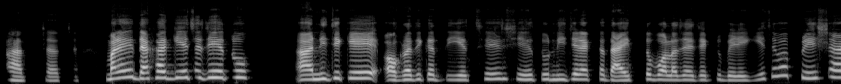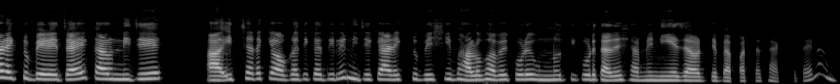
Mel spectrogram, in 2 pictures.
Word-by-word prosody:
আচ্ছা, 180 0 -4
আচ্ছা। 175 0 -21 0.4
মানে 280 +4 +10 0.2
দেখা 290 +3 +8
গিয়েছে 315 +1 +1
যেহেতু, 315 0 +3 0.6
অ্যা 220 - +7 0.2
নিজেকে 285 +3 +3 0.4
অগ্রাধিকার 220 +2 +1
দিয়েছেন। 210 +5 -4
সেহেতু 225 -2 -4
নিজের 230 +1 +1
একটা 230 +1 -6
দায়িত্ব 195 +2 +2 0.2
বলা 205 -1 +3
যায় 205 -1 -1
যে, - - -2
একটু 220 +3 -13
বেড়ে 190 0 -1
গিয়েছে 250 - -9
বা 415 - 0
প্রেশার 300 +3 +2
একটু 285 +2 -9
বেড়ে 230 -1 +3
যায়। 240 +4 +2
কারণ 250 -1 +2
নিজের, 250 +4 -3 0.6
আ - - +6 0.2
ইচ্ছাটাকে 260 +3 -8
অগ্রাধিকার 230 +2 -8
দিলে, 255 +5 -8
নিজেকে 230 -1 -8
আরেকটু 220 +2 -6
বেশি 230 +2 -9 0.2
ভালোভাবে 215 +2 -2
করে, 230 0 -3
উন্নতি 215 +1 -8
করে, 225 0 -5
তাদের 195 +2 -2
সামনে 195 -1 -8
নিয়ে 190 0 -4
যাওয়ার 180 -2 -2
যে 180 - -10
ব্যাপারটা 165 +1 -12
থাকে। 150 -1 -22
তাই 190 +4 -18
না? - - -27
225 Hz, 170 wpm, -23 LUFS, 205-255 Hz, 0.6 s, মানে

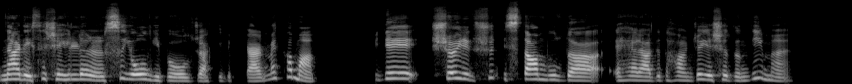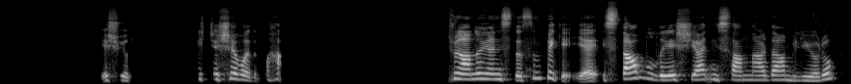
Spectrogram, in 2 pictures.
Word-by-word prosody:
neredeyse 235 +1 +4
şehirler 230 -1 0
arası 195 +8 +2
yol 235 -1 +4
gibi 180 -1 -7
olacak 160 -1 -4
gidip 175 - -22
gelmek 225 - -1
ama 345 - 0 0.6
bir 215 - -23
de 275 - +3
şöyle 275 -2 +2
düşün, 310 - -8
İstanbul'da 215 -7 +4
herhâlde 185 -1 -3
daha 190 0 -6
önce 180 +5 -5
yaşadın, 210 -5 -3
değil 290 0 -6
mi? 175 -6 -9 1.6
Yaşıyordun, 390 - -8 0.6
hiç 245 0 -15
yaşamadın. 245 -1 -2
Aha! - - -7 1.7
Şu 265 -1 +3
anda 245 +2 +4
Yunanistan'dasın. 240 0 -3
Peki, 300 +7 -1
eee, - - -1
İstanbul'da 260 -5 +4
yaşayan 220 +2 0
insanlardan 210 -1 -3
biliyorum. 185 +8 -4
225 Hz, 115 wpm, -23 LUFS, 195-255 Hz, 1.7 s, neredeyse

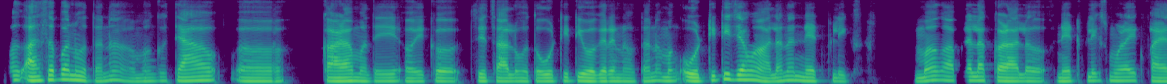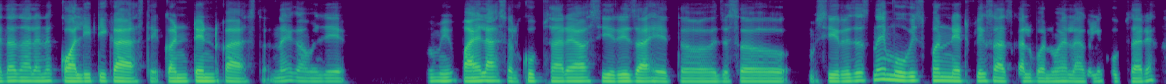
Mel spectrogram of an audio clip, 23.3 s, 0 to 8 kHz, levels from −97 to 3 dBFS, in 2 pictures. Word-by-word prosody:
मग 160 - -1
असं 145 +4 +3
पण 175 -2 +3
होतं 125 -6 0
ना 145 -6 -4
मग 120 +3 -5
त्या 130 -1 +3 0.5
अ, 120 -1 0 0.4
काळामध्ये 120 -1 +3 0.4
एक 115 +1 -6
अ, 115 -1 +1 0.2
जे 125 - +2
चालू 120 -1 0
होतं, 115 0 -3
ओ-टी-टी 120 +2 0
वगैरे 120 0 +3
नव्हतं 115 +1 -3
ना? 140 - -3
मग 130 -1 -2
ओ-टी-टी 150 +10 +2
जेव्हा 165 -5 +3
आला 115 +2 0
ना 150 +3 0
Netflix, 125 -3 -2 0.7
मग 135 +7 +1
आपल्याला 140 -1 0
कळालं 120 -2 +3 0.2
Netflixमुळे 130 +3 -1
एक 135 - -9
फायदा 120 +1 +1
झाल्याने 125 0 0
क्वालिटी 120 +2 +2
काय 120 -2 +5
असते, 115 0 -8
कंटेंट 120 +1 +3
काय 115 -3 +3
असतं, 115 +1 -14
नाही 130 +4 -4
का? 120 -2 -4
म्हणजे 115 0 -4 0.9
तुम्ही 125 0 0
पाहिलं 125 +2 +5
असेल 125 -3 -2
खूप 125 0 -2
साऱ्या 120 +1 +2
सिरीज 120 -1 +1
आहेत, 115 -1 +2
तर 110 -1 -1
जसं 110 0 -1 0.4
सिरीजच 120 +4 0
नाही, 175 +2 +2
मूव्हीज 140 -4 +3
पण 135 -1 +3
Netflix 125 +1 -1
आजकाल 120 +1 -2
बनवायला 115 +1 -1
लागले 110 +1 -4
खूप 115 - -7
साऱ्या. 110 +6 0
120 Hz, 150 wpm, -25 LUFS, 115-130 Hz, 0.9 s, काय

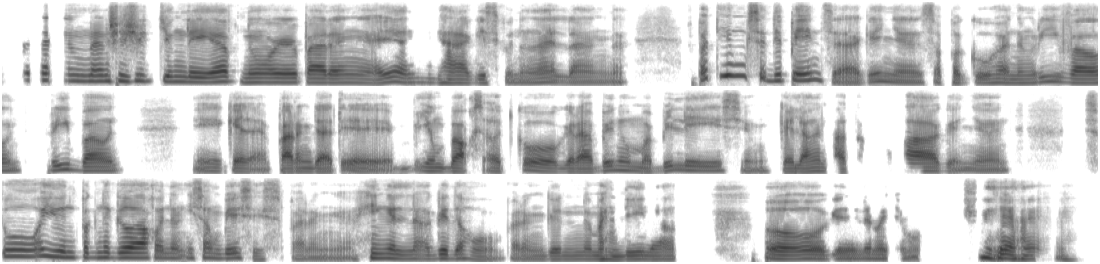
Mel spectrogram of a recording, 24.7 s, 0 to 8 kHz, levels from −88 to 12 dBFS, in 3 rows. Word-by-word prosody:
talagang 230 - -4
nangshoo-shoot 200 0 +3
yung 180 - -1
layup 170 +2 +6
'no, 155 0 +2
or 150 0 +5
parang 145 -1 +2
ayan 150 +3 0 0.2
ihahagis 130 -1 -1
ko - - -11
na 70 0 -7
nga 75 +2 -1
lang 70 -1 -5 0.2
na - - -8 0.5
pati 325 +9 -2
yung 385 -1 0
sa - - 0
depensa 220 +2 +1
ganyan, 75 -7 -4
sa - - -7
pagkuha 140 +1 -4
ng 130 +1 -4
rebound, 140 -5 +1 0.2
rebound, 70 - +1 0.6
eh, 125 - -6
kaila 110 - -1
parang 110 +1 +4
dati, - - +1
eh, - - -2 0.2
yung 125 -2 -2
box 120 -1 +2
out - - -4
ko 115 -3 +1
grabe 120 +8 +1
'no, 155 - -2
mabilis 75 -3 -4
yung - - -10
kailangan 110 +3 0
tatakbo - - -8
ka, 65 - +6 0.2
ganyan. 70 -3 -6 0.6
So 225 0 +2
ayun 200 -5 +3
pag 180 0 -2
nagawa 175 -1 +6
ko - - 0
ng 80 0 -4
isang 165 0 -3
beses 160 -9 -2
parang 65 +1 -9 0.3
hingal 160 -4 +2
na 140 -1 -2
agad 145 +2 +2
ako 115 -7 -3
parang - - -7
gano'n 120 0 -3
naman 120 -1 +1
'di 120 +2 0
na, 120 - -2 0.7
oo 130 - +6
gano'n 70 0 -2
naman 70 -1 -1
yung 70 - -7 0.5
nangyari. 130 - +2
130 Hz, 155 wpm, -23 LUFS, -, 0.7 s, layup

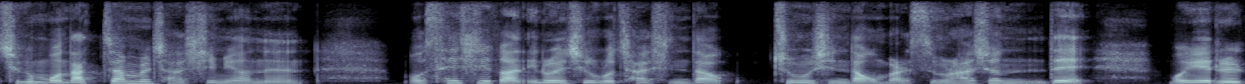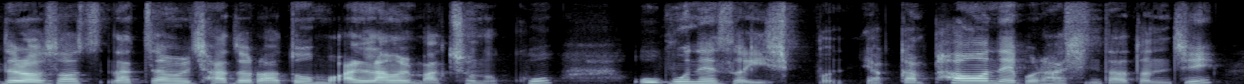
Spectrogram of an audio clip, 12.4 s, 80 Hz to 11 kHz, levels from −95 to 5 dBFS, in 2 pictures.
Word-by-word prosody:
지금 210 -2 0
뭐 185 0 +2
낮잠을 235 +7 +2
자시면은 180 -4 -4 0.5
뭐 - - -6
3 280 - -3
시간 275 -1 +2
이런 185 +1 0
식으로 185 -2 +1
자신다고 170 -1 -3 0.2
주무신다고 190 -1 0
말씀을 180 +1 -4
하셨는데 185 -2 +1 0.4
뭐 185 - -1
예를 195 +3 +3
들어서 190 +7 +6 0.2
낮잠을 195 +3 -1
자더라도 185 +4 +1
뭐 - - -3
알람을 190 +1 +6
맞춰놓고 250 - -4 0.4
5 190 - -2
분에서 225 0 -2
20 165 - -3
분. - - -12 0.2
약간 170 0 -4
파워 290 0 +6
냅을 210 -5 0
하신다든지 180 - -3
190 Hz, 335 characters per minute, -25 LUFS, 180-215 Hz, 0.5 s, 들어서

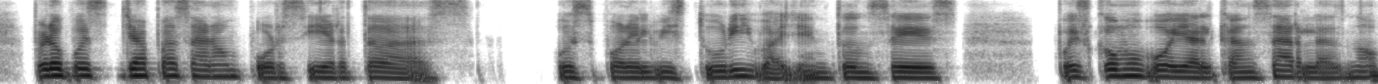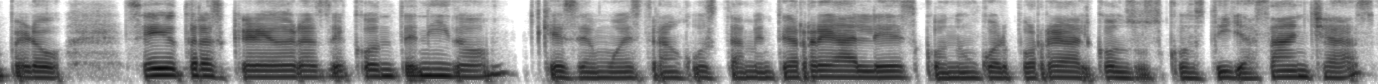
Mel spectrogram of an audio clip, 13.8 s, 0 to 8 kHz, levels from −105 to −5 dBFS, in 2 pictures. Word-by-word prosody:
pero 205 +2 +6
pues 205 -1 +1
ya 205 +1 +4
pasaron 190 -3 -2
por 155 -3 -2
ciertas, 155 - -4 0.4
pues, 160 -3 -3
por 160 - -3
el 155 0 0
bisturí, 170 +5 -1
vaya, - - -3
entonces, 150 0 +1 0.5
pues, 175 -2 -1
¿cómo 195 +3 +3
voy 170 -3 +3
a - - +3
alcanzarlas, 155 - -2
no? 80 +5 -2
Pero, 160 +5 +1 0.3
si 200 - -1
hay 215 - +10
otras 205 -4 +2
creadoras 175 +1 +1
de - - -1
contenido 195 0 +2 0.3
que - - +1
se 155 +1 -2
muestran 155 0 -3
justamente 155 +1 -2
reales 170 0 +2
con 150 - -2
un 155 - -1
cuerpo 155 -1 -2
real 165 +1 0
con 165 -2 -1
sus - - -6
costillas 145 +1 -2
anchas, 180 - 0
165 Hz, 165 wpm, -21 LUFS, 155-180 Hz, 0.5 s, hay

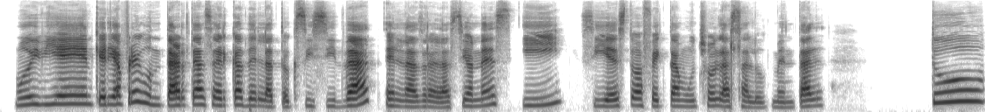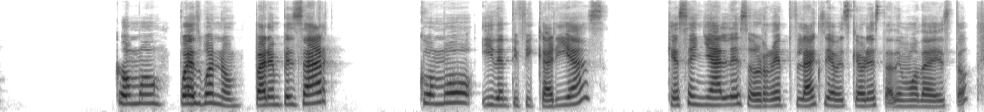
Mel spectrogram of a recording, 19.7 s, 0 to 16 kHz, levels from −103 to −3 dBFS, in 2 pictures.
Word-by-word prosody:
Muy 255 +3 -3
bien, 275 +1 +3
quería 255 +2 +3
preguntarte 245 -8 +1
acerca 240 -1 0
de 220 -1 -7
la 185 -3 -2
toxicidad 200 - +1 0.2
en 215 -3 -4
las 180 -1 -1
relaciones, 200 +7 -4
y 240 +9 -4
si 205 -1 -7
esto 215 +3 -2
afecta 205 -2 -4
mucho 195 +2 -8
la 190 -2 -2
salud 170 -3 -8
mental. 175 +5 -4 1.1
Tú 355 +3 -2 1.2
cómo 285 -1 -1
pues 280 0 +6
bueno, 235 -8 0
para 235 +1 +8
empezar, 275 +6 +5 0.9
¿cómo 305 +1 -2
identificarías, 230 - -1 0.6
qué 230 -2 0
señales 250 -1 +3
o 200 - 0
red 210 +2 -1
flags, 215 +4 +3
ya 225 -4 0
ves 200 0 -5
que 220 - -5
ahora 205 +1 0
está 225 - -6
de 200 - -7
moda 195 -1 -2
esto, 195 - -8
230 Hz, 120 wpm, -24 LUFS, 205-275 Hz, 1.2 s, para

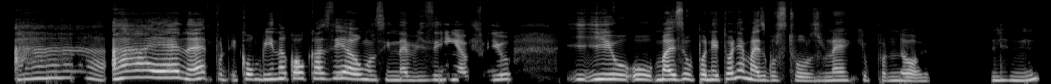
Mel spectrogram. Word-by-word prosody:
Ah 285 +5 -3 0.4
ah 315 +5 +3
é 310 0 +7
né 260 +1 +4
porque 220 -2 -12
combina 240 +3 +1
com 275 - -1
a - - +6
ocasião, 265 -3 +2
assim, 210 -1 -7
nevizinha, 195 +2 -3
frio. 225 +3 -5 0.6
E 230 +1 +1
e 240 - +5
o 225 -1 +2 0.3
o - - -15
mas 225 +1 +4
o 235 -4 -2
panetone 230 +6 +1
é 320 - +1
mais 220 -7 +3
gostoso 180 -3 -7
né 190 +1 -1
que 195 - -17
o 195 - -11
Pandoro. 175 -3 -3 0.7
Uhum. 190 +4 -3
225 Hz, 155 wpm, -21 LUFS, 195-265 Hz, 0.7 s, é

